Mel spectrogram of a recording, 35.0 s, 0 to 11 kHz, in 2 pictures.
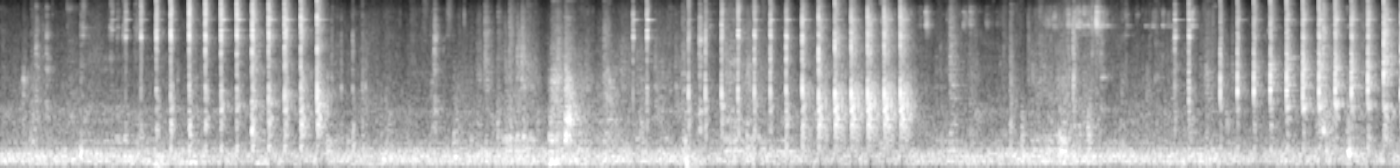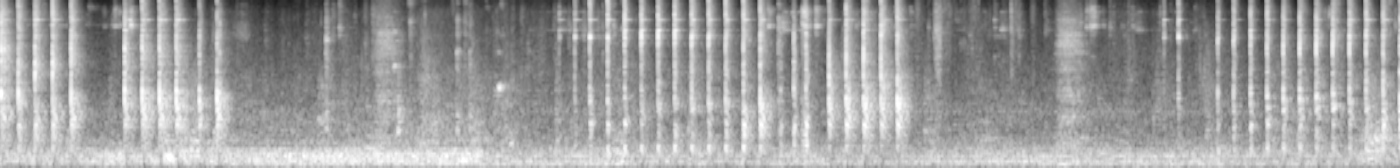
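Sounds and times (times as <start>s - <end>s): hammer striking rapidly: 1.6s - 4.3s, 7.9s - 11.5s, 14.6s - 20.4s, 24.5s - 27.2s, 32.0s - 35.0s.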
